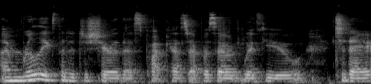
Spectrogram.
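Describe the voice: A woman's low-pitched, slightly mellow voice with vocal fry and a calm, soothing tone, at a fairly quick pace over faint background noise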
